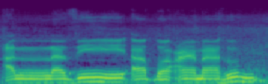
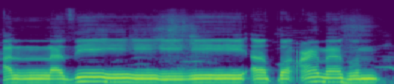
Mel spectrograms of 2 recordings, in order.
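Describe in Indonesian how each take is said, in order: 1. Vokal pada 'zi' dibaca singkat. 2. Vokal pada 'zi' dibaca panjang. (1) "Zi-nya hanya satu ayunan saja atau dua harokat saja" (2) "dengan lima harokat"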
